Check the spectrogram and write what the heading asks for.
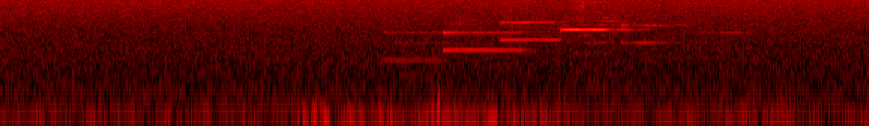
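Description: A faint, quick run of short electronic beep tones at changing pitches, like a ringtone or notification chime, starting about two seconds in and lasting under two seconds, over a low steady hum.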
